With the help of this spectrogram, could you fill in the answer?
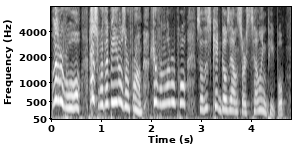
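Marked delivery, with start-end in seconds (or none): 0.0-2.7 high, loud, fast excited gush; thrilled kid. Retold or imitated. Starstruck kid hearing they are from Liverpool, high excited gush. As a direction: burst out like a starstruck fan.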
